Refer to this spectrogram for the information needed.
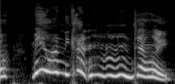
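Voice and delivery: very high exaggerated mimicry of her; mocking mom. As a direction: mom mimicking a tiny cough. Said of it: "她说".

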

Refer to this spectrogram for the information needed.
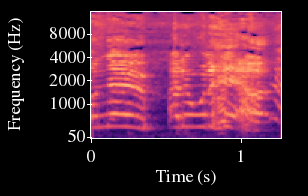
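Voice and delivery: loud, high, laughing mock panic. Friend voicing Lando mid-crash, laughing and shouting. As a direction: cry out in pretend alarm while cracking up.

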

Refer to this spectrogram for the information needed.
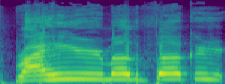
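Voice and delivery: high-pitched retold comeback; mock defiant holler. Storyteller answering the homeless man's dare, high mock holler. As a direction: fire it back as a hammed-up challenge.

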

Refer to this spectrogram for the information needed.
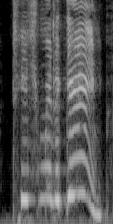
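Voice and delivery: high, eager quoted line; a hint of an eager student; Power quote. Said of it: "I feel like fucking Ghost from Power".

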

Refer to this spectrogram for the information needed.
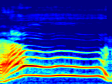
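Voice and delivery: high put-on "arr"; mock hound howl. A high hound howl imitated for the dog.

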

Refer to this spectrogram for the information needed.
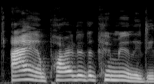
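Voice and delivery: ordinary talk

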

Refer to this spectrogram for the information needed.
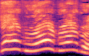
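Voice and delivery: high, thrilled repeat of the name; excited squeal. Retold or imitated. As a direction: gasp it out like a starstruck fan. Excited recognition, retold.

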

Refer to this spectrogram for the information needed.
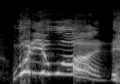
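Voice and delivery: very high, loud mock-furious yell; angry demand. Homeowner to intruders after saying hi, hammed-up angry shout. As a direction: screech the demand in hammed-up outrage.

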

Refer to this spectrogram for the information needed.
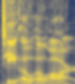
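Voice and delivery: usual speaking voice

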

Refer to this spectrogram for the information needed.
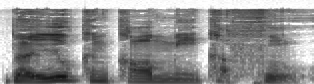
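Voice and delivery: slow, calm otherworldly alien voice; alien being. Acted. Alien Kafu introducing itself to the human, slow and calm. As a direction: speak as a patient visitor from another dimension.

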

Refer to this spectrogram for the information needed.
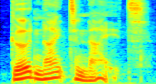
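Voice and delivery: slow, drawn-out title in a nighttime voice; late-night show voice. Real, not acted. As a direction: say it like it's nighttime. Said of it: "I have to say it like that".

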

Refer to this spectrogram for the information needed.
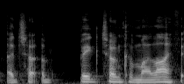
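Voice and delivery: normal talking voice

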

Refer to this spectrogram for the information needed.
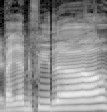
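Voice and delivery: slow drawn-out tagline call; announcer tagline. Shown as a demonstration. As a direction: announce it slowly like a jingle. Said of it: "Aku yang bilang ya".

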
